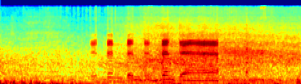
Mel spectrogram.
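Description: Outdoor riding noise: wind on the phone's microphone and traffic on the adjacent road, a steady low rumble. A person's voice calls out briefly in the middle.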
